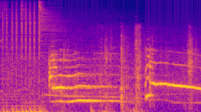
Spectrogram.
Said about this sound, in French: Qu'est-ce que c'est c'est des loups.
